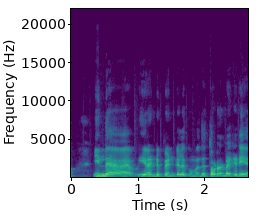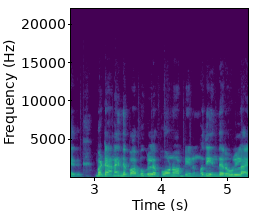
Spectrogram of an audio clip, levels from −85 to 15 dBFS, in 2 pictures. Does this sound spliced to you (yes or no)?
yes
